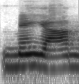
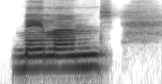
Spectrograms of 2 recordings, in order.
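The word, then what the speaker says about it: Meilland: This is it's Mayan roses, and initially when I looked at it phonetically, I said either Mayland, and I reached out to Matthias Mayan and asked him directly. I said, please correct me.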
